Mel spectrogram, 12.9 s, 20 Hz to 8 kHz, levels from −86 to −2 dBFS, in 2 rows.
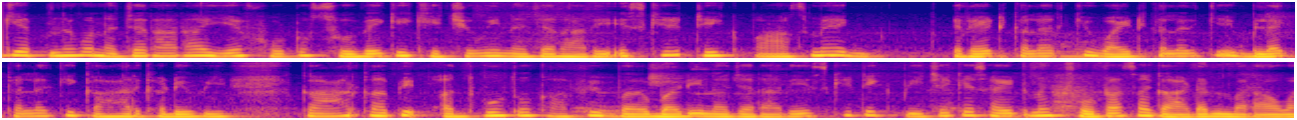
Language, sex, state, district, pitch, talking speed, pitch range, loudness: Hindi, male, Maharashtra, Chandrapur, 140 Hz, 250 wpm, 130-170 Hz, -16 LUFS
